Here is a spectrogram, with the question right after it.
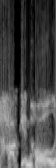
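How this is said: The R sounds are said like an H. "They even say hock and hole"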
